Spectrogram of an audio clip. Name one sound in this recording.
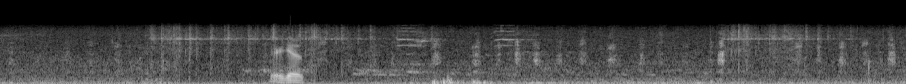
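A wire fence rattles as animals bump against it.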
